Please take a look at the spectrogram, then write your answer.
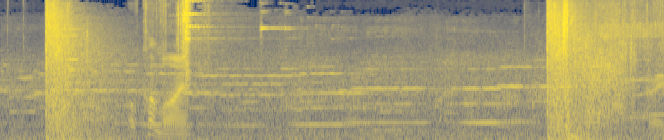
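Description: Gunfire in The Evil Within, a horror video game set in a carnival stage: two loud sharp shots several seconds apart, the first followed by a reverberant mechanical rattle, with a brief spoken remark from a player between them.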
